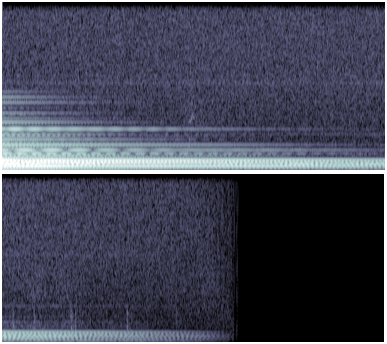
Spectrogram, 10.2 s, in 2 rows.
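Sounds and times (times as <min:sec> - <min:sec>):
raw guitar strumming: 0:00.0 - 0:03.2.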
